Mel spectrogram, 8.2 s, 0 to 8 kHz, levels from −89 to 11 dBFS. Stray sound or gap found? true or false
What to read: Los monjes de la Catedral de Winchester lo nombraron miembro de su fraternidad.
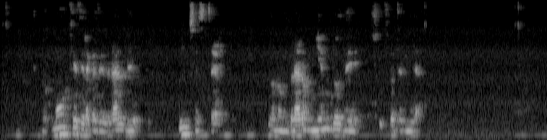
false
